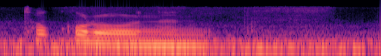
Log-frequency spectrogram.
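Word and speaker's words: 野老: 하여튼 그 중에 어려웠던 한자들도 좀 있었는데 토코로라든가 토코로는 야생의 야자에다가 노인 노자 그래서 토코로라고 읽어요.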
